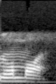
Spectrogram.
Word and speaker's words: Lamar: S-T-R-E-E-T-O-R-P-H-A-N, Street Orphan. – And your name? – Jevin. J-E-V-I-N-L-A-M-A-R. Jevin Lamar.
